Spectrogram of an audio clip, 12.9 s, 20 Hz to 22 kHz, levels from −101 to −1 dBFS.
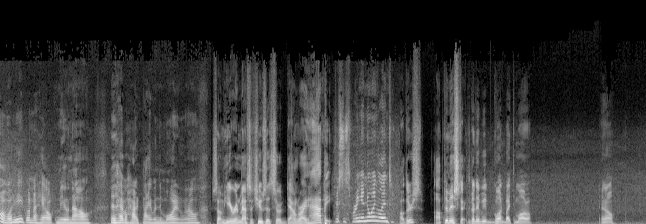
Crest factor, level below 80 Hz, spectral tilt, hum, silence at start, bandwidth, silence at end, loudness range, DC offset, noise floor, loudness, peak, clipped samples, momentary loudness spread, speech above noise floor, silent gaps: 20 dB; -34 dBFS; -4.5 dB/octave; none; 0 s; 17.5 kHz; 0.6 s; 3 LU; under 0.1%; -48 dBFS; -19 LUFS; 0 dBFS; under 0.1%; 10 LU; 30 dB; none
